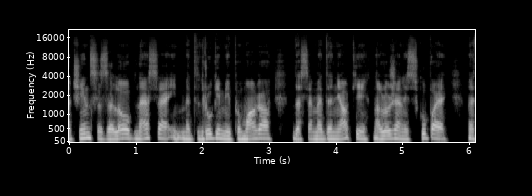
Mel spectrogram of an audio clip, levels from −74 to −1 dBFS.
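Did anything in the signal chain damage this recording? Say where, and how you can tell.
No, nothing in the signal chain has left an audible mark on this speech recording. There is no point in the clip where any stage, from capture through to playback, can be heard altering the sound.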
